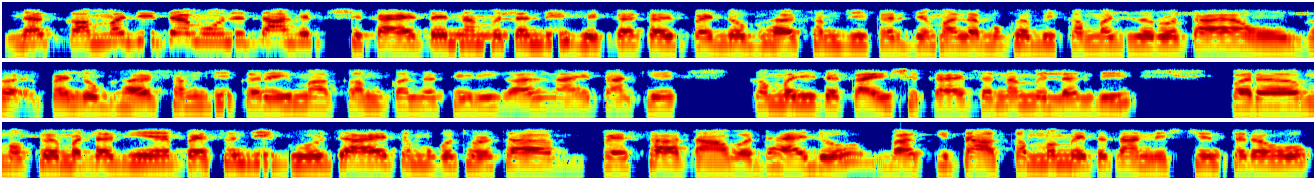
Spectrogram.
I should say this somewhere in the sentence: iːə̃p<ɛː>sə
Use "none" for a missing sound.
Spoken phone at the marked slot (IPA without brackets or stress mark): ɛː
